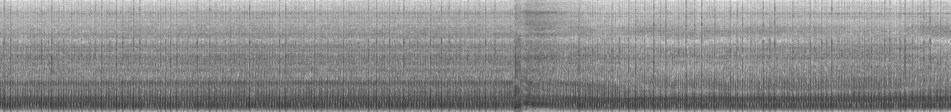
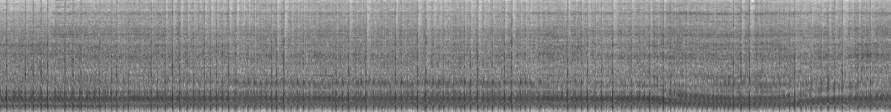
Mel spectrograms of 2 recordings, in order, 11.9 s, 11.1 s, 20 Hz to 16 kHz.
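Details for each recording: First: Stihl MS440 chainsaw, owner reported it down on power, test run before port work, cutting wild oak on the ground a few years: high steady two-stroke scream dipping only slightly under load; self-feeding, pulling good chips, normal cutting under load. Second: Stihl MS440 chainsaw, clean but reportedly down on power, first start and test run before port work; high buzzy two-stroke snarl held at revs with rough rattling edge and brief dip; noisy clutch bearing.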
